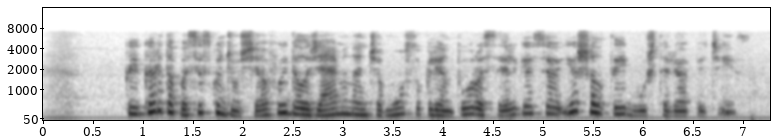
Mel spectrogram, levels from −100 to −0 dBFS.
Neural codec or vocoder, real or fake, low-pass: none; real; 7.2 kHz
